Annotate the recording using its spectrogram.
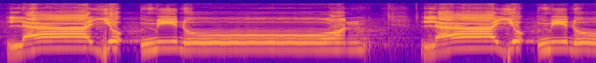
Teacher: हमज़ा साकिना है, झटका देंगे, वाव को नहीं पढ़ना, या हमज़ा पेश यो, या को हमज़ा के साथ मिलाया।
